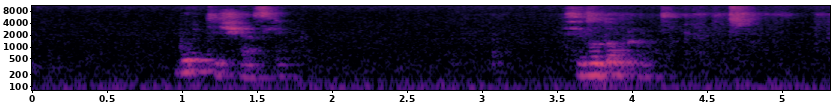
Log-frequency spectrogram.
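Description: A middle-aged woman speaks briefly and calmly, close by, in short bursts.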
